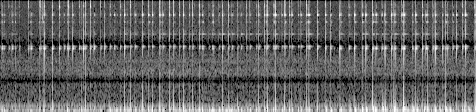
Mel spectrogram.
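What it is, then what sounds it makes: Ceramic mug tapped. A yellow glazed ceramic coffee mug with a white interior, hollow and nearly empty, is held in one hand and tapped rapidly on its outer wall with the fingertips of the other hand, with a spray bottle held nearby. The many quick, dense taps give short, dry knocks with a low body and faint bright clinks, running continuously throughout.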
